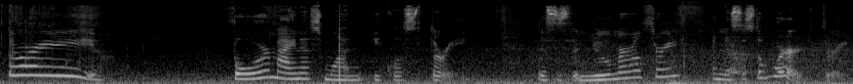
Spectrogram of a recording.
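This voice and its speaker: High, animated woman reading to children. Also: slow pace, noisy background. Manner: expressive, sing-song, simple teacherly explaining. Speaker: early childhood teacher reading aloud. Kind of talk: animated children's read-aloud with singing and counting.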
